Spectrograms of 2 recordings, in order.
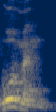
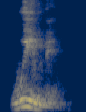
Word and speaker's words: women: entonces, mujeres, woman, también, woman, dice. No, en este caso la O se lee como una I, un caso excepcional, ¿no? Women, ¿ok?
